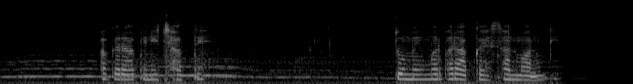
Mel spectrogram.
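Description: A young woman speaks softly and pleadingly, close by.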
